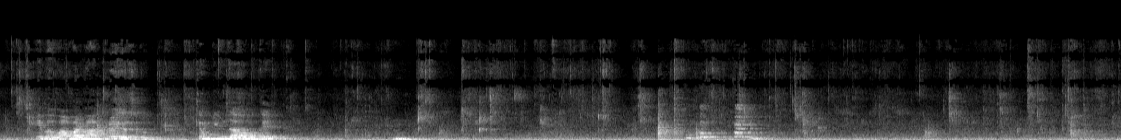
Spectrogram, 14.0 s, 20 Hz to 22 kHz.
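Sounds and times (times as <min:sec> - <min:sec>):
mouth smacks: 0:04.3 - 0:10.8.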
